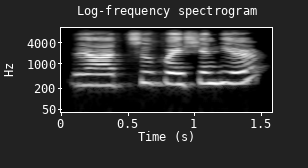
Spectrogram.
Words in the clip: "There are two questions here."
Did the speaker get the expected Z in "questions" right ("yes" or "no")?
no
